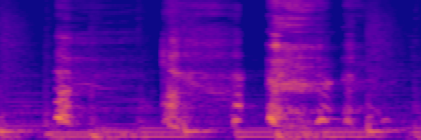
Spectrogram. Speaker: That's right. Coughing. More often than not, a child's cough is probably related to allergies or an illness such as a cold.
